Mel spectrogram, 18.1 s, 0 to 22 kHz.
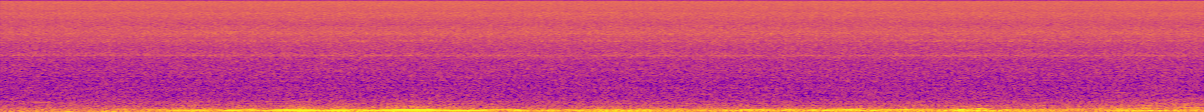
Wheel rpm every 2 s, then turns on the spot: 0, 0, 0, 0, 0, 0, 0, 0, 0.
none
